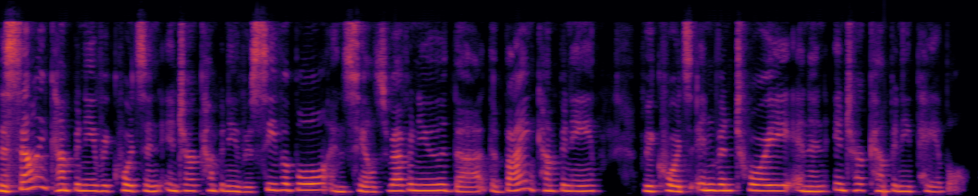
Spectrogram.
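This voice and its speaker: A woman giving a scripted explainer as an instructor, in a measured, step-by-step teaching manner. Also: a little high, darkish tone, dull audio. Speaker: accounting instructor.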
